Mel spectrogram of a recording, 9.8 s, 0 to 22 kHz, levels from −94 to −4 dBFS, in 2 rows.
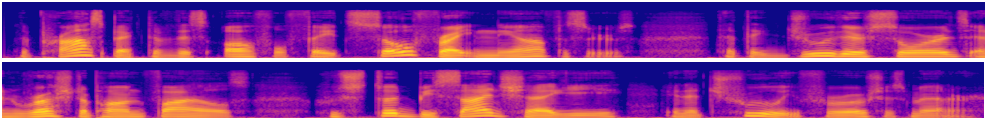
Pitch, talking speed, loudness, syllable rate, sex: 125 Hz, 170 wpm, -21 LUFS, 5.0 syllables/s, male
